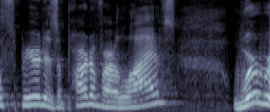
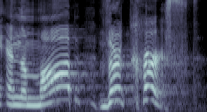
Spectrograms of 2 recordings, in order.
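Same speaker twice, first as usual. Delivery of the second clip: much higher, louder contempt for the mob; scornful condemnation; 7 semitones higher, 7 dB louder, slower than usual. Acted. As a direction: spit out the curse on the crowd. Pharisees condemning the crowd.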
